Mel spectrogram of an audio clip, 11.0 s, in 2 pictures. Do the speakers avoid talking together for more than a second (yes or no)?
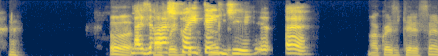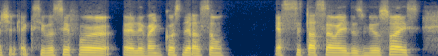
no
